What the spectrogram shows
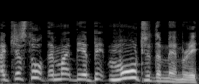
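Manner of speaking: desperate pleading tone, very high pitched. A narrator reads Harry's line to Slughorn as he marches out, desperate. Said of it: "said Harry desperately".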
